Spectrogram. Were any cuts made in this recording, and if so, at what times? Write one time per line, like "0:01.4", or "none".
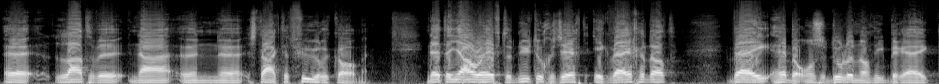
none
